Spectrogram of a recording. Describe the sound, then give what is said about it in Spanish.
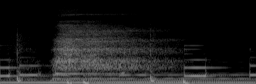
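A deep exhale released after holding the breath comes as a breathy whoosh lasting about a second. It sits over soft, sustained musical tones. “Sostén el aire dibujando una gran sonrisa en tu rostro. Y exhala.”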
